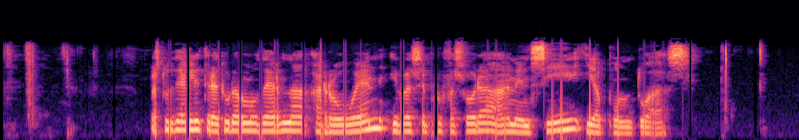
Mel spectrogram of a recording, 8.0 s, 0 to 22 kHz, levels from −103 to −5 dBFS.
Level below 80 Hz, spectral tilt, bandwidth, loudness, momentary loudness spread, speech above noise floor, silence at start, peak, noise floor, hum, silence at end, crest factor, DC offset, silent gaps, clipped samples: -54 dBFS; -4 dB/octave; 7.8 kHz; -19 LUFS; 17 LU; 29 dB; 0.05 s; -2 dBFS; -47 dBFS; none; 0.35 s; 18 dB; under 0.1%; none; under 0.1%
